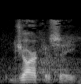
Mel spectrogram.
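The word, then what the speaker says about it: Jarkesy: By the way, it's pronounced Jarkissi, not a number of other ways that it's been pronounced by many.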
